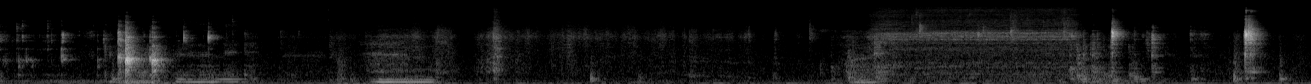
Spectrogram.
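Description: Tap water running into a sink, steady for about two seconds near the end, with sharp clicks and knocks of handling before and after.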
